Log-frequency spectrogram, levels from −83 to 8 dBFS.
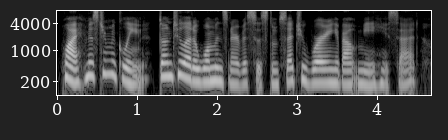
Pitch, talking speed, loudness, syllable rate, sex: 205 Hz, 220 wpm, -22 LUFS, 5.6 syllables/s, female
